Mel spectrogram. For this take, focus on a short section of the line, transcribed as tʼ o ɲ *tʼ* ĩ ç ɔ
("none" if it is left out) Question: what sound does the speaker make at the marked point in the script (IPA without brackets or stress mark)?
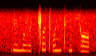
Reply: tʰ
